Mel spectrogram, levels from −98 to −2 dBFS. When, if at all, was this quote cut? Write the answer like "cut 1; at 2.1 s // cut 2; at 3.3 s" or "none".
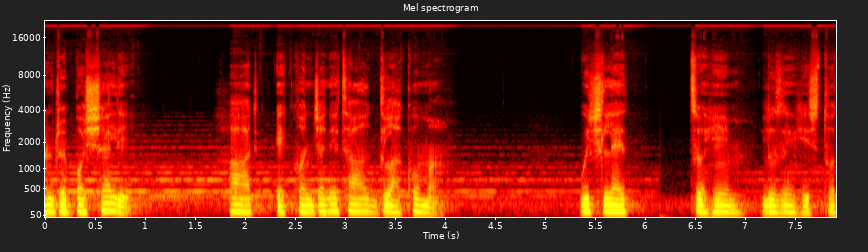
none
